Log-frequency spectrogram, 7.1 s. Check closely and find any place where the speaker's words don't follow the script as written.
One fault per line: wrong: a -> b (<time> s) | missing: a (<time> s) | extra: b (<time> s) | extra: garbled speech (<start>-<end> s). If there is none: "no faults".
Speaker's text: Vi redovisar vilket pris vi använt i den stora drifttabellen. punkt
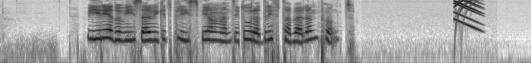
missing: den (3.2 s)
